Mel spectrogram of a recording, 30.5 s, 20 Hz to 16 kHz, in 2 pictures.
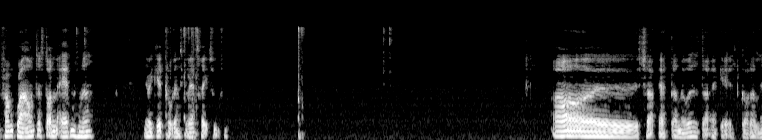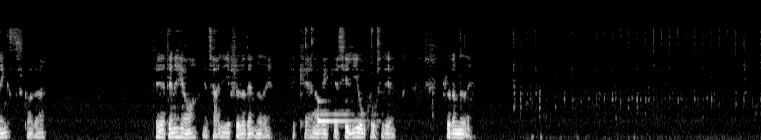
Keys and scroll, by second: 24.2 Down.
